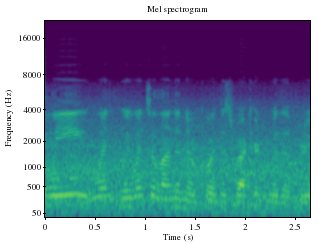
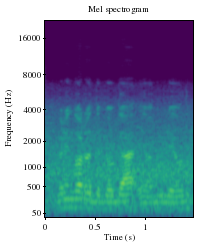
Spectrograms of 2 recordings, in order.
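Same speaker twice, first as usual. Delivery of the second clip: ordinary delivery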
